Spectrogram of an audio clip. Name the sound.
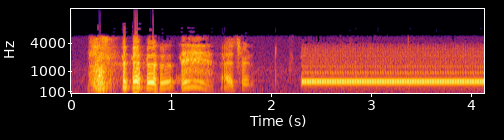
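phone hung up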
